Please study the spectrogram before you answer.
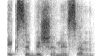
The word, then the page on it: exhibitionism: Indian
